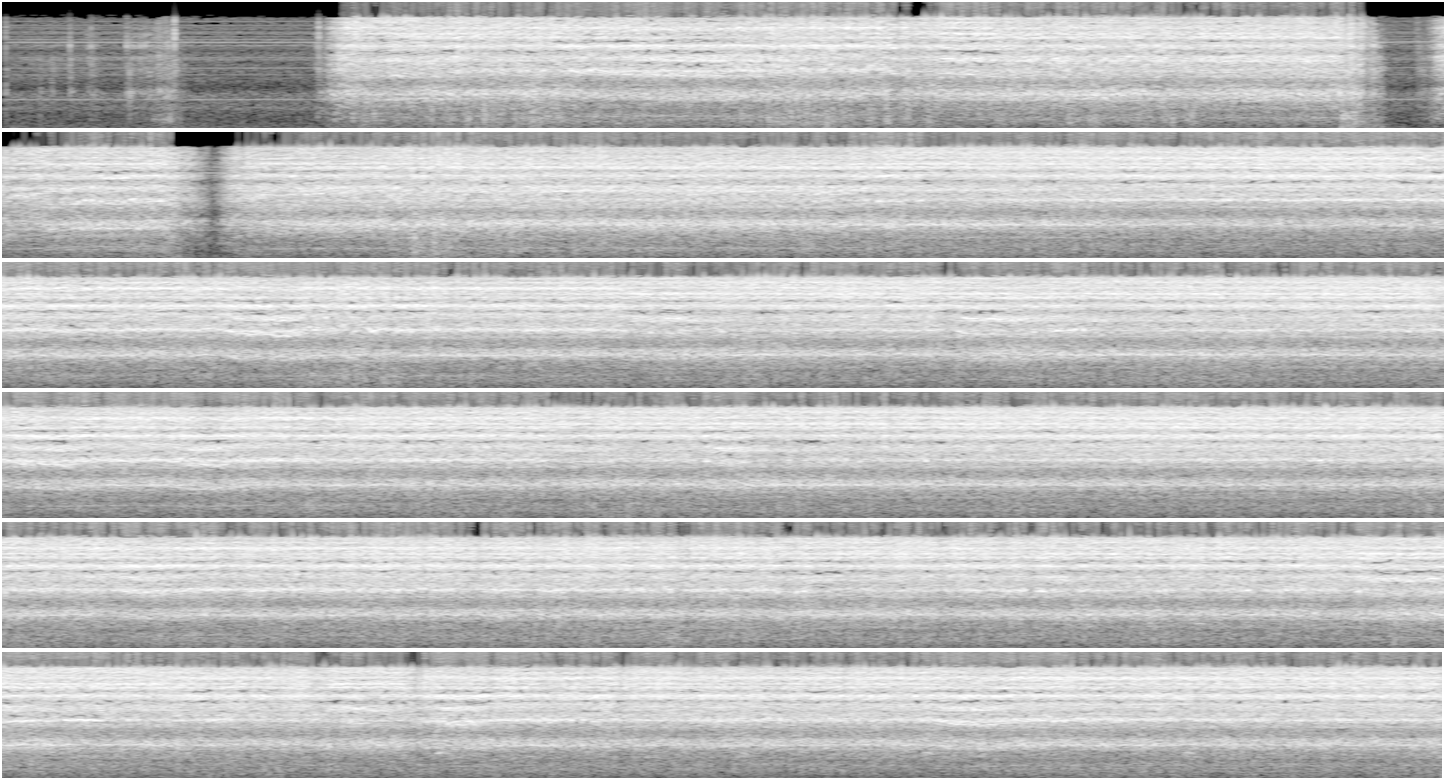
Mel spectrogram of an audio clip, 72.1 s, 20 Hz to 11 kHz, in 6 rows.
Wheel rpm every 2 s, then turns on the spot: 10, 100, 220, 210, 210, 160, 140, 180, 210, 210, 230, 230, 230, 220, 230, 230, 230, 230, 220, 230, 230, 230, 230, 230, 230, 230, 230, 230, 230, 230, 230, 230, 230, 230, 230, 230.
12-14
